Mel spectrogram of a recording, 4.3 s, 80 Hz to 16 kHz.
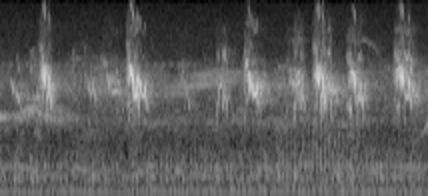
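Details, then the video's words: ,House sparrows being fed after fledging in cold countryside of central France, 15 June 2020: bright, high chirps in uneven bursts, about seven loud notes in four seconds over a faint steady hum. "MOINEAUX Domestiques/Nourrissage après l'Envol"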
